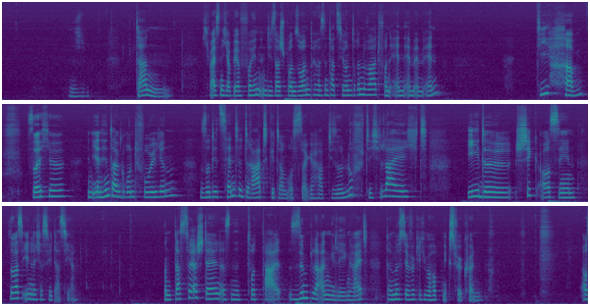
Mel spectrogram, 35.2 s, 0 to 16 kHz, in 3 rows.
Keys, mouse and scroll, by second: 2.3-3.1 ctrl+scroll up 2, 3.6 middle click, 3.8 click, 4.0 middle click, 4.1 click, 23.4 middle click, 24.7-25.9 ctrl+scroll up 4, 34.0-35.1 scroll down 6.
